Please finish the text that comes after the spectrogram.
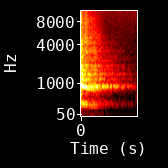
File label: TSUZUMI; Crypton - DrumBase5000; JAPANESE PER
